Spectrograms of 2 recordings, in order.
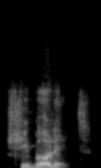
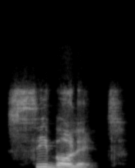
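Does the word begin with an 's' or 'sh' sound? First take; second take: sh; s. First: The word begins with a 'sh' sound. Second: The word begins with an 's' sound. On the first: The speaker is from Menashe. The speaker calls it right. "Please say the word Shibolet" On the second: The speaker is from Ephraim. The speaker calls it wrong. "They had a lisp. And they could only say Sibolet"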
